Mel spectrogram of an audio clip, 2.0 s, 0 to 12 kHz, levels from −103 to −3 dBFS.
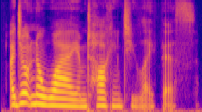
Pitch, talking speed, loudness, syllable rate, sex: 215 Hz, 325 wpm, -15 LUFS, 6.7 syllables/s, female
